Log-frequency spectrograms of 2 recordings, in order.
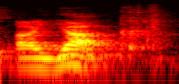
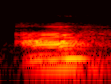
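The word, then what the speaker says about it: איך: How in Hebrew is ayak. Ayak. Just like I said, I'm not always going to give you, I'll pronounce it to you, but you got to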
